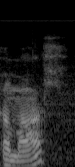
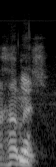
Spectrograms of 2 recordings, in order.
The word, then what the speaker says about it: Hamas: people what is uh I believe pronounced Hamas or not hummus not humus is yeah so is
